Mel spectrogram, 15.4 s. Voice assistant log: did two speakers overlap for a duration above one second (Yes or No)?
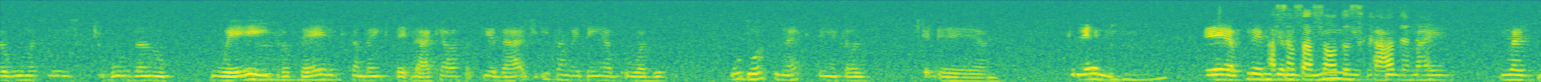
Yes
